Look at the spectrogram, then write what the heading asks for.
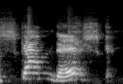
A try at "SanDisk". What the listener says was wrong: SanDisk, not scan. It's a SanDisk.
